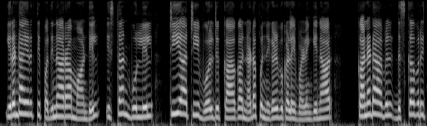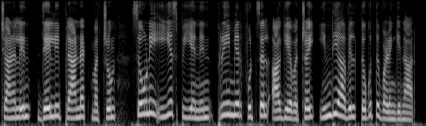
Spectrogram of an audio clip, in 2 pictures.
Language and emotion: Tamil, neutral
